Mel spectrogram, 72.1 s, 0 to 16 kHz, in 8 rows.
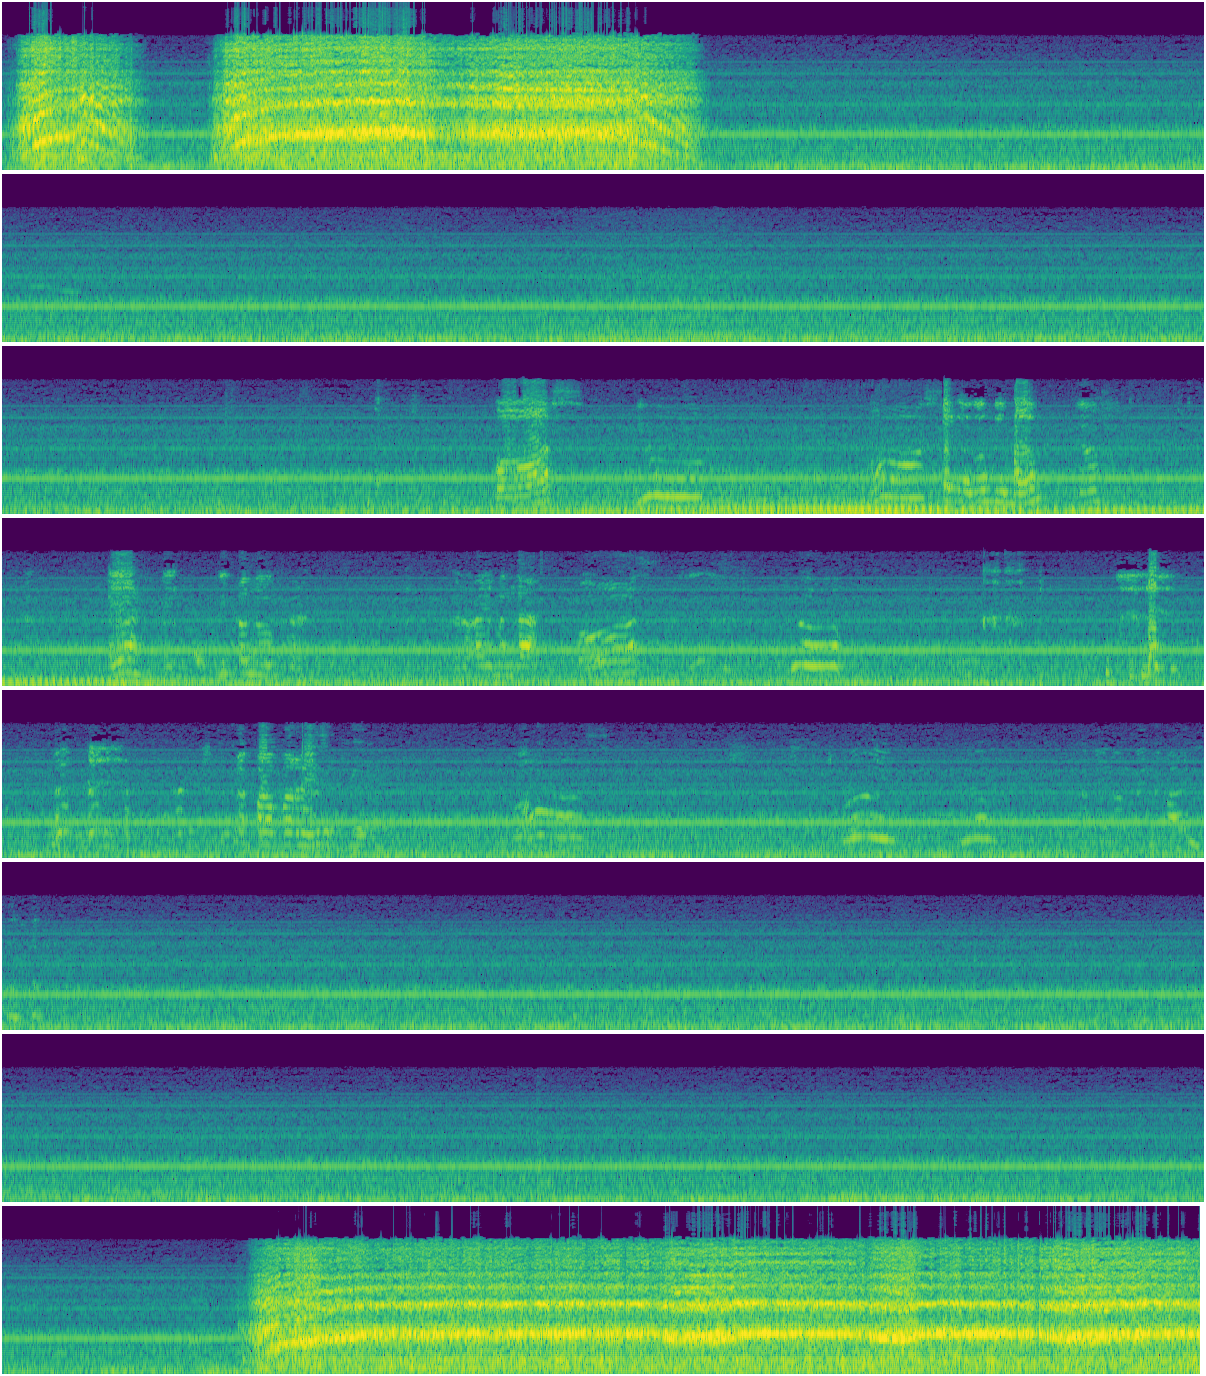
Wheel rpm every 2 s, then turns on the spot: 50, 190, 100, 0, 0, 0, 0, 0, 0, 0, 0, 0, 0, 0, 0, 0, 0, 0, 0, 0, 0, 0, 0, 0, 0, 0, 0, 0, 0, 0, 0, 0, 70, 230, 230, 230.
4-6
